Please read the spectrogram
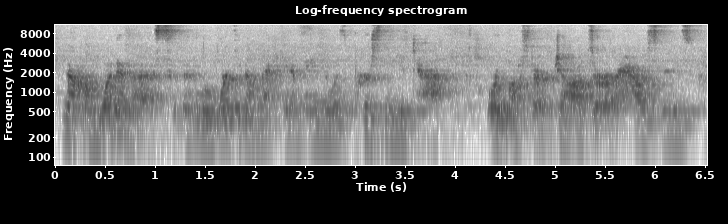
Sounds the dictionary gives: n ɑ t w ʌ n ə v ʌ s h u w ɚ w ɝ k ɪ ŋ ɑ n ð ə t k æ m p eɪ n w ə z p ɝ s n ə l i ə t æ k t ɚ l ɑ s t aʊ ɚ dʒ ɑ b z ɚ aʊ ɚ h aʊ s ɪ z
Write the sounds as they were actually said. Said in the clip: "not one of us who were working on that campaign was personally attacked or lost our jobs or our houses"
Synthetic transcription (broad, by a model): n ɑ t w ʌ n ə v ʌ s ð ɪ w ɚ w ɝ k ɪ ŋ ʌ n ð ə t k æ m p eɪ n w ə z p ɝ s n l i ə t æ k t ɚ l ɑ s t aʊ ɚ dʒ ɑ b z ɚ aʊ ɚ h aʊ s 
